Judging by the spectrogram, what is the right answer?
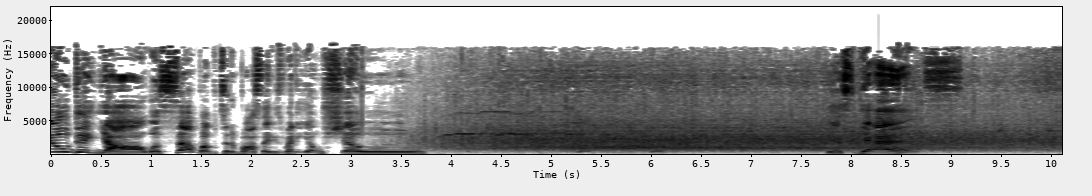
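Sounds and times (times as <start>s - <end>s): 
speech: 0.6s - 4.2s, 7.8s - 8.8s
round of applause: 3.3s - 10.1s.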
